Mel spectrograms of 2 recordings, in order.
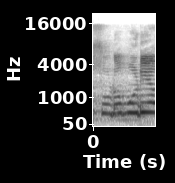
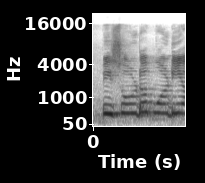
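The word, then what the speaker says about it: pseudopodia: तो ये जो सूडोपोडिया वर्ड होता है ना, इसमें पी जो होता है वो साइलेंट होता है, मतलब ऐसे वो पिसोडोपोडिया होता है बट उसमें ये जो पी होता है वो साइलेंट होता है।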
